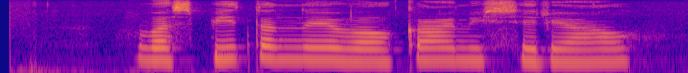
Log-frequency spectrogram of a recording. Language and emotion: Russian, neutral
